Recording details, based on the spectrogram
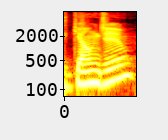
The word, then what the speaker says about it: Gyeongju: Everyone tried it hard, but like, yeah, my first name is Gyeongju.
